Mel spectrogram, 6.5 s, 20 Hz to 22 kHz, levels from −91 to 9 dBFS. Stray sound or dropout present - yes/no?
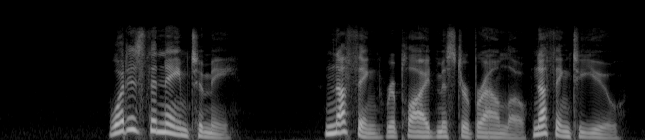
no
